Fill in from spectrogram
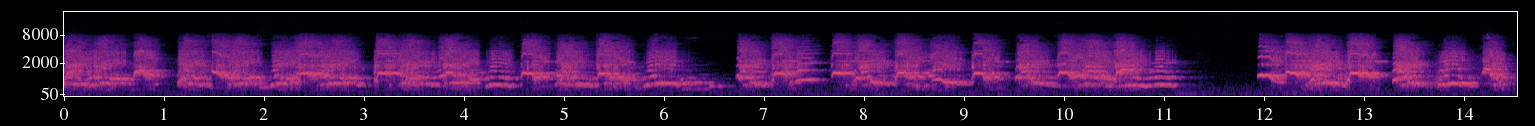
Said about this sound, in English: They could also just be really well-trained dogs.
